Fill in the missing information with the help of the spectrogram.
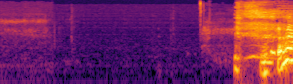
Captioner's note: laughter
